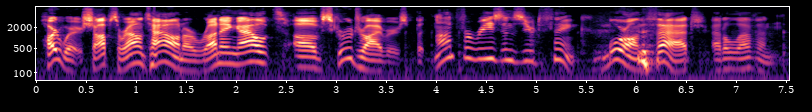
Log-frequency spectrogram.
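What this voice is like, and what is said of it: Local TV newscaster voice. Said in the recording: “extremely, extremely local newscaster voice”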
